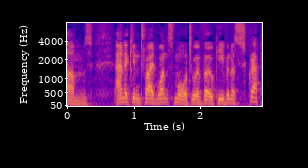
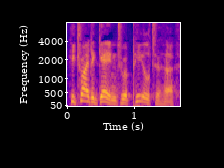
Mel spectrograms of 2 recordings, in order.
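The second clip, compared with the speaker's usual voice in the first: plain reading voice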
